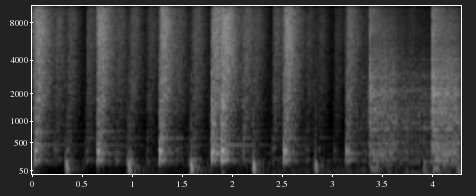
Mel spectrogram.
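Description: Drum kit playing a simple rock and roll beat: bass drum thumps alternating with a strong snare backbeat, about three strokes a second, with a longer ringing cymbal wash near the end.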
